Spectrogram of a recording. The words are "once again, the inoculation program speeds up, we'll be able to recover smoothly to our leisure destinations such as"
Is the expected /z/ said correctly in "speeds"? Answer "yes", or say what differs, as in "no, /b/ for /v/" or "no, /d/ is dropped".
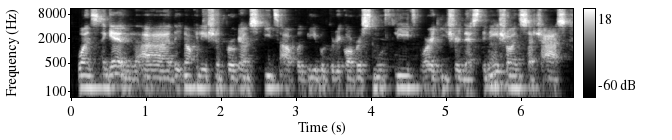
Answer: no, /s/ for /z/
